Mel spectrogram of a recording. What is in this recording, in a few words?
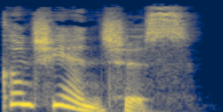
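"conscientious", British English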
